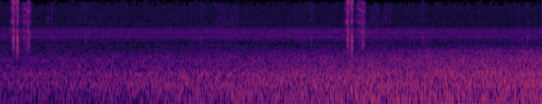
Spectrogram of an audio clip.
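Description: A steady, deep roaring rumble of a rocket engine as the rocket ascends past the lightning towers to hundreds of meters in the sky, heavy in the low end, with two sharp camera-shutter clicks on top.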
